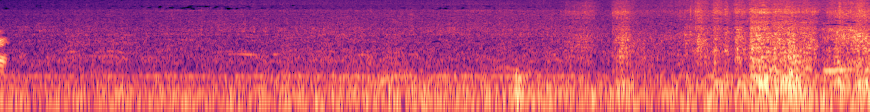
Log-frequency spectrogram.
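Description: Steady low hum of idling engines under an even rushing noise. About four and a half seconds in, the rushing grows louder and stays up.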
